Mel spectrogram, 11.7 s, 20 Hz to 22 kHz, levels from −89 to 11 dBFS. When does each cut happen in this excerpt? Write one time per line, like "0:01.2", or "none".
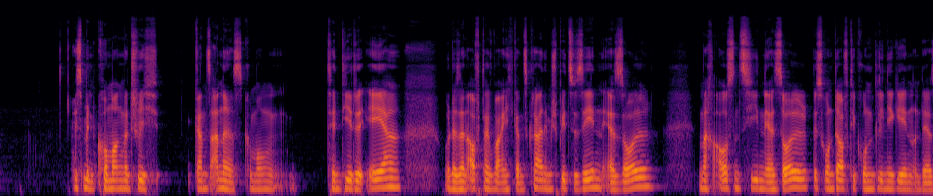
none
